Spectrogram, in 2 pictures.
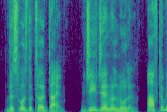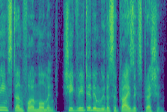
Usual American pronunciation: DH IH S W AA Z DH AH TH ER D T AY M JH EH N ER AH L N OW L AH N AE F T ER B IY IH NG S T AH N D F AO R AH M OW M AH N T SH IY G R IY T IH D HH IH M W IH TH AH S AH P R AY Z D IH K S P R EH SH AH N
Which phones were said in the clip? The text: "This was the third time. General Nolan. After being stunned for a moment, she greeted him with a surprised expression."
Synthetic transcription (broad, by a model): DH IH S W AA Z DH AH T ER D T AY M JH EH N ER AH L N OW L AH N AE F T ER B IY IH NG S T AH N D F AO R AH M OW M AH N T SH IY G R IY T IH D HH IH M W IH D AH S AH P R AY Z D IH K S P R EH SH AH N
